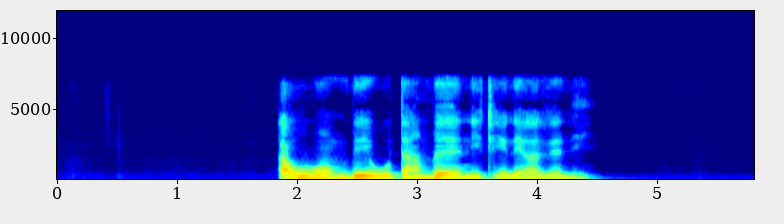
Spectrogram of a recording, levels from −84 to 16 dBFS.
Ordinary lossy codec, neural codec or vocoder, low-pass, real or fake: AAC, 64 kbps; codec, 16 kHz, 0.5 kbps, FunCodec, trained on Chinese and English, 25 frames a second; 7.2 kHz; fake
